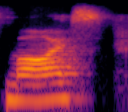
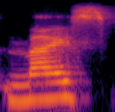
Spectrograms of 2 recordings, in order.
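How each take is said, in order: First: MICE with a long I vowel, rhyming with nice; pronounced Mice. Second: MACE with a long A vowel, rhyming with face; pronounced Mace. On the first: Interviewer showing listeners the other way to say the surname, pronounced Mice. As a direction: say "Mice" with an "eye" sound. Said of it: "Some people pronounce it". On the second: Interviewer showing listeners one way to say the surname, pronounced Mace. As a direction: say "Mace" with an "ay" sound. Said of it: "Some people pronounce it Mace". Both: Shown as a demonstration.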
